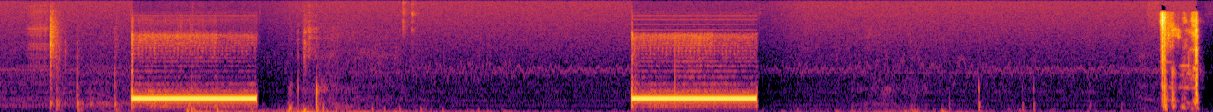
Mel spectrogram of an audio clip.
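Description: Brief clicks of a phone being dialed to call a winner of a GP Shop prize draw, then two long, steady ringback tones about five seconds apart, each lasting over a second, with faint rustling between and no talking.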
